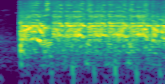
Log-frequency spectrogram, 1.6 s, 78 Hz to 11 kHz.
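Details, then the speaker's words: 1999 Triumph Trophy 1200, stalled a year ago after running poorly and rich, new plugs wet with gas, occasional backfire when cranking: even fast starter whir with regular compression pulses, never fires; cranking normal but no spark on cylinders 1 and 4. "Alright, let's try to crank it over and just look for spark on both 1 and 4. Nope."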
